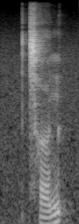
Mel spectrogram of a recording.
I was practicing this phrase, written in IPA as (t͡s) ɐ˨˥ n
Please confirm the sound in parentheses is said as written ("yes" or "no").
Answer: no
